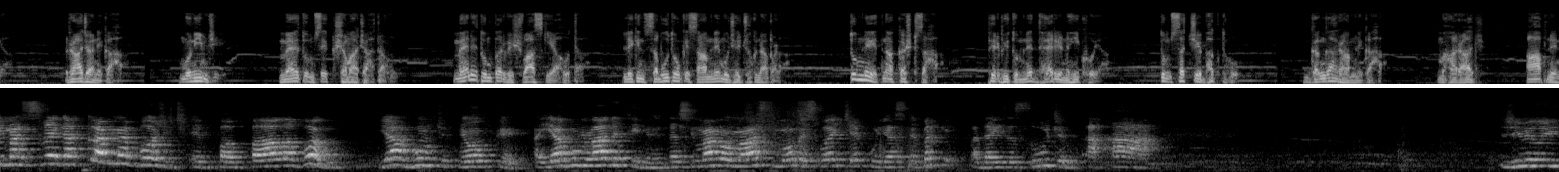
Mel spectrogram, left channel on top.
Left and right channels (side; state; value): both; different; correlation 0.00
